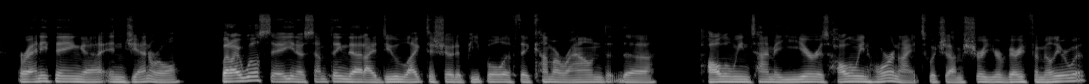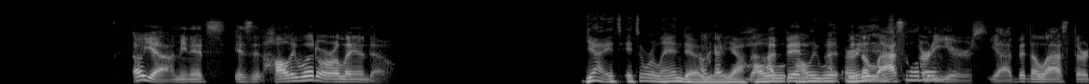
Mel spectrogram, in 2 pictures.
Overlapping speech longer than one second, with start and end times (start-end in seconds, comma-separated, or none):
17.9-20.4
